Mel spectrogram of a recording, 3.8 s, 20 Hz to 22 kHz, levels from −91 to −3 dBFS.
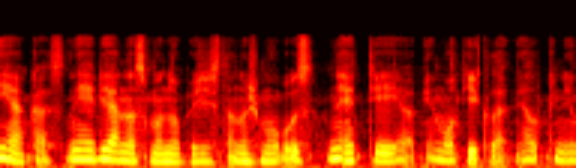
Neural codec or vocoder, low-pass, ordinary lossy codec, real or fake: autoencoder, 22.05 kHz, a latent of 192 numbers a frame, VITS, trained on many speakers; 9.9 kHz; MP3, 96 kbps; fake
